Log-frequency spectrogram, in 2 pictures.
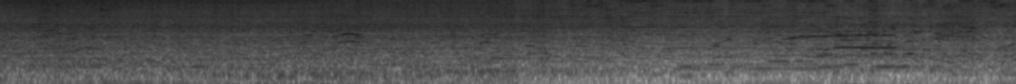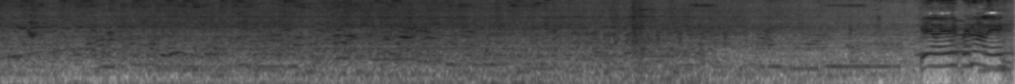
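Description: A small train ride rumbles and clatters along its track.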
